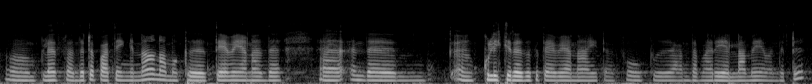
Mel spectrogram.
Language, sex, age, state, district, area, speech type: Tamil, female, 45-60, Tamil Nadu, Erode, rural, spontaneous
